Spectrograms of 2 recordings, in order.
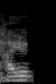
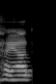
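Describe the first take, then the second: First: The name is said like 'high-at'. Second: The name is said like 'ha-yaat'. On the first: This is the actual pronunciation. The speaker calls it right. "It's actually हायत" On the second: This is how most people say it. The speaker calls it wrong. "सब उसे हयात हयात hotel बुलाते हैं"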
